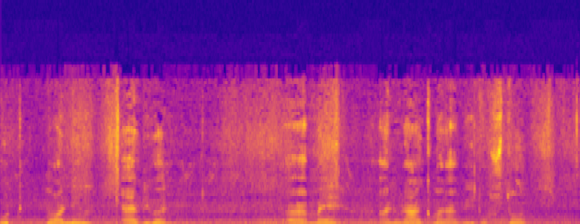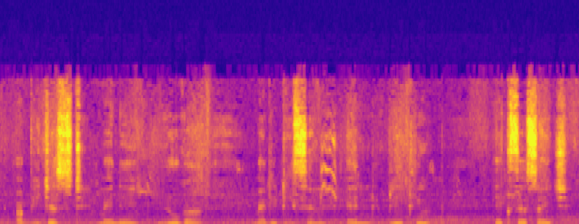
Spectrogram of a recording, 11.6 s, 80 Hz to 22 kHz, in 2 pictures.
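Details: Adult male speaking Hindi on day 51 of a 90-day speaking practice with yoga and meditation to overcome his stammering; word repetition heard; stuttering.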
